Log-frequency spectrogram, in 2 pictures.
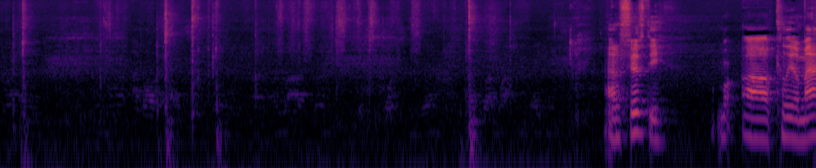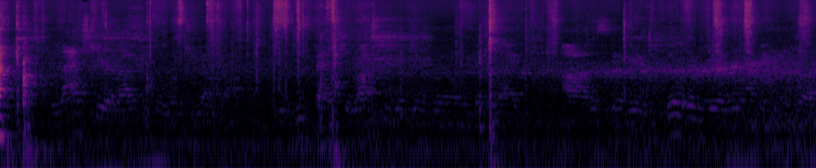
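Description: Trading cards flick and rustle between fingers.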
